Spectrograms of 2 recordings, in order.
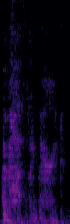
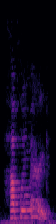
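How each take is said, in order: First: It is said softly, sounding depressed. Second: It is said firmly, sounding confident.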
